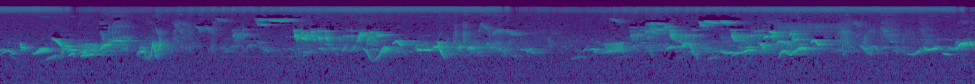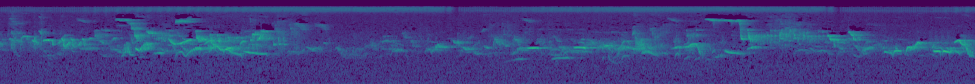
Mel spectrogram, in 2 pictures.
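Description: Birds singing, a jumble of quick, high chirps and trills that comes in several spells with short lulls between them.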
